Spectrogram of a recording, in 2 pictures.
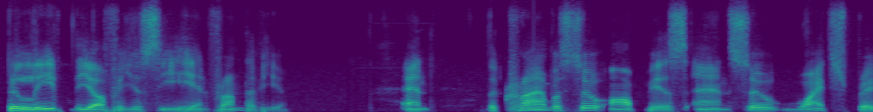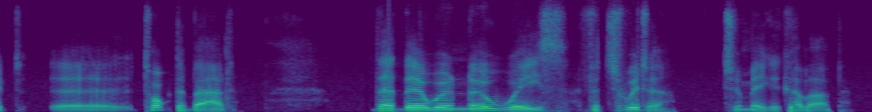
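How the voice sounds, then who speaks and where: A Danish man presents a prepared webinar talk in English with a Danish accent, measured and slightly halting. His voice is medium-pitched, and the recording is dry and lo-fi.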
